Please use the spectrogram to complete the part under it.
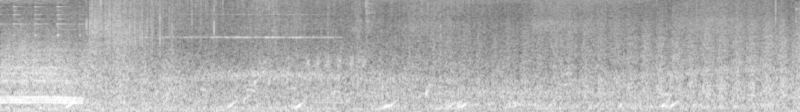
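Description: Trains run in the railway strategy game Railway Empire: a steady rolling rumble with regular, evenly spaced wheel clacks, a brief tonal horn-like note at the start.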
